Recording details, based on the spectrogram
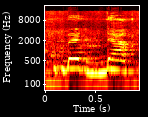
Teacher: udara tidak langsung keluar karena terhambat oleh bibir yang menutup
